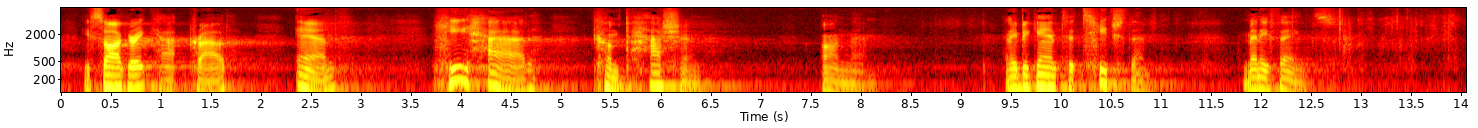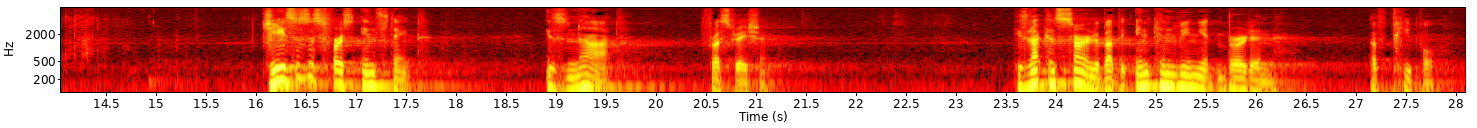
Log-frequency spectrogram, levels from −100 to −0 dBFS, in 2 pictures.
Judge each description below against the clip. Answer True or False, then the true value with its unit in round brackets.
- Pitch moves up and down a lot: True (8.2 semitones)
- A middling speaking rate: False (75 wpm)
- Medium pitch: False (105 Hz)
